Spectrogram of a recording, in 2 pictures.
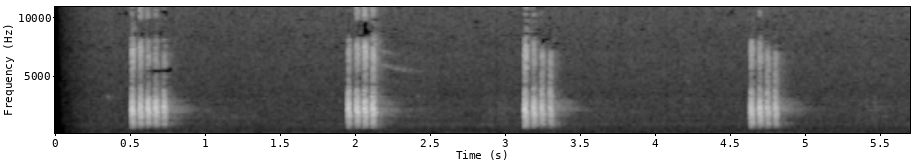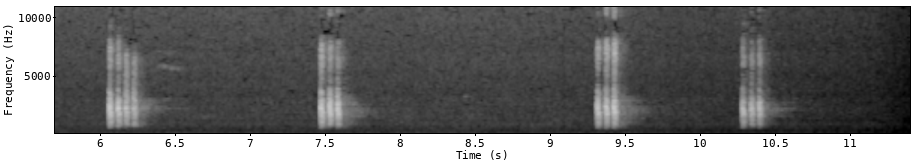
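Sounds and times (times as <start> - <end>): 
rattle calls: 0.4 - 1.0, 1.9 - 2.5, 3.1 - 3.6, 4.6 - 5.1, 6.0 - 6.7, 7.4 - 7.9, 9.2 - 10.7.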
